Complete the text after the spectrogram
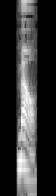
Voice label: "mouth", voice, spelling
